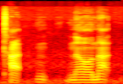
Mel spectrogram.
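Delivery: usual speaking voice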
